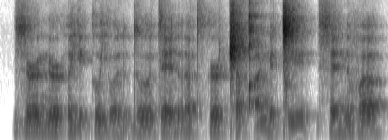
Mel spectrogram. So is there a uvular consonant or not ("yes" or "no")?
yes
